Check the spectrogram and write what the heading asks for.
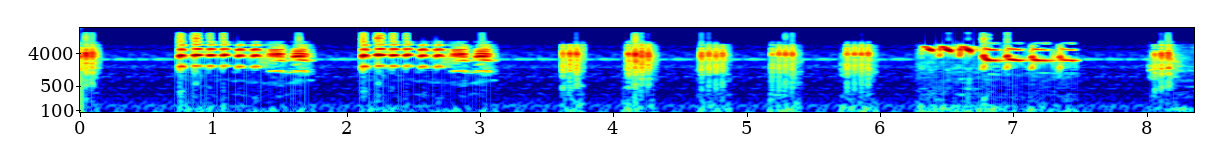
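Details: Nias hill myna singing in the wild: harsh chattering bursts, then a string of loud raspy single notes about half a second apart, closing with a run of clear hooked whistles and one more rasp.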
